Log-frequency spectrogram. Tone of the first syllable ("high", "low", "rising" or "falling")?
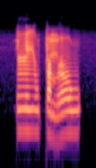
low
